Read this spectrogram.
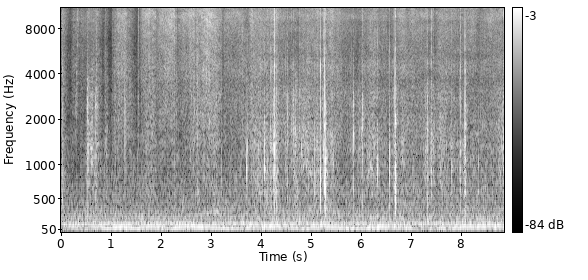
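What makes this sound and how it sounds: Long red-painted nails and fingertips scratch and rub the front waist area of light blue denim jeans being worn. A steady, bright, raspy scratching hiss runs over a low constant hum, broken by scattered sharp ticks as the nails catch the fabric.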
